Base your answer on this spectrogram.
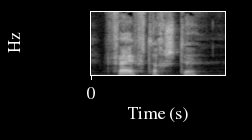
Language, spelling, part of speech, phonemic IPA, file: Dutch, 50e, adjective, /ˈfɛiftəxstə/, Nl-50e.ogg
- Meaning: abbreviation of vijftigste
